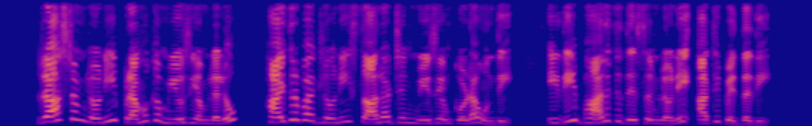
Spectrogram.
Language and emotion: Telugu, neutral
